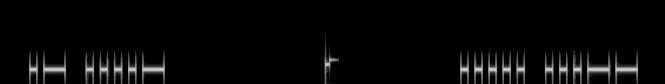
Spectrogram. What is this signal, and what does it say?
Morse code, heard as a keyed tone, about 17 wpm, 700 Hz. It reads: A4 53
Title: Common Cut Numbers - 2-Digit 17wpm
